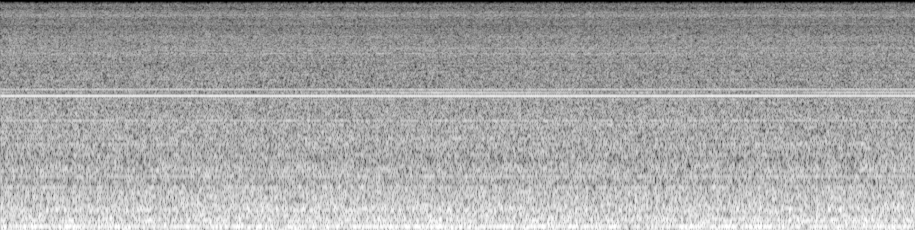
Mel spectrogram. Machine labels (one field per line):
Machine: pump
